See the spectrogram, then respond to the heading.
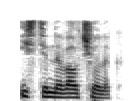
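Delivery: plain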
